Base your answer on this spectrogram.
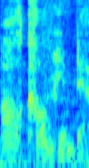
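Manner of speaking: speaking in a whisper. Voicing a servant escorting the players out: whispering. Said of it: "And then he whispers to you".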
